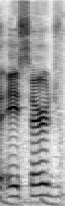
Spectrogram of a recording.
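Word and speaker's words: ASurge: It is A-Surge, but it's okay. The TO of this whole tournament pronounces it wrong intentionally every time I've ever spoken to him.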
